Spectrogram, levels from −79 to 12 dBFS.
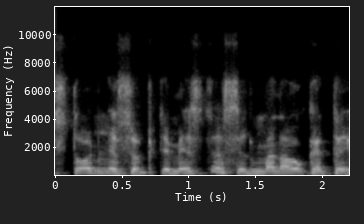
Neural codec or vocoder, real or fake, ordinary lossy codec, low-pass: none; real; Opus, 32 kbps; 7.2 kHz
